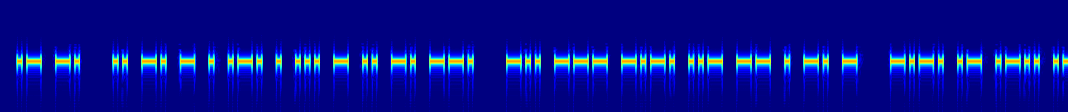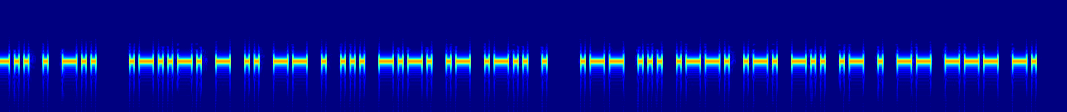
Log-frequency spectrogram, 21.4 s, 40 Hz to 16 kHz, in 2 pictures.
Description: Morse code, heard as a keyed tone, about 25 wpm, 600 Hz. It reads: AN INTERESTING DOCUMENT CALLED "TIMESCALE WSPRDAEMON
